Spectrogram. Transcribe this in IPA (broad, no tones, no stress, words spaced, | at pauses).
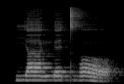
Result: jaŋɛ dʱɔ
